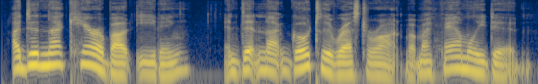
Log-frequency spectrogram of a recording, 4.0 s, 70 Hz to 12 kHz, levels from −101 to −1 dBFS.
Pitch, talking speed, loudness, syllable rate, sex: 155 Hz, 255 wpm, -18 LUFS, 6.4 syllables/s, female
